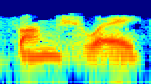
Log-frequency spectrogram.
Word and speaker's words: feng shui: The pronunciation looks, it's spelled looking like feng shui or feng shui, but it's actually pronounced feng shui, like the E with a U.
